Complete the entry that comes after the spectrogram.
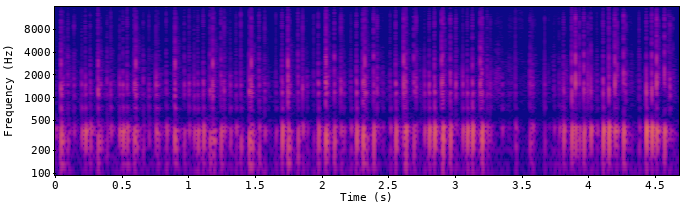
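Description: Long manicured nails tap and scratch across the glossy card cover of a paperback novel. Quick, irregular clicks and scrapes with very short decay run throughout, centered around a mid tone near 340 Hz with crisp high scratching texture and almost no low end.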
